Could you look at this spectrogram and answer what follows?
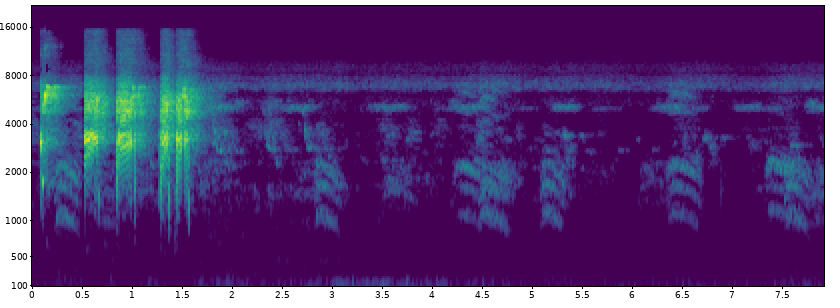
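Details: Sindhi kala teetar, the black francolin, from Sahiwal, opens with four loud grating buzzy notes, then several softer chirps of other birds continue over a quiet background.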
